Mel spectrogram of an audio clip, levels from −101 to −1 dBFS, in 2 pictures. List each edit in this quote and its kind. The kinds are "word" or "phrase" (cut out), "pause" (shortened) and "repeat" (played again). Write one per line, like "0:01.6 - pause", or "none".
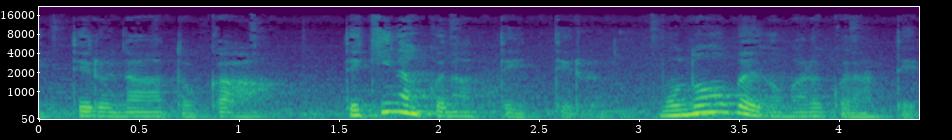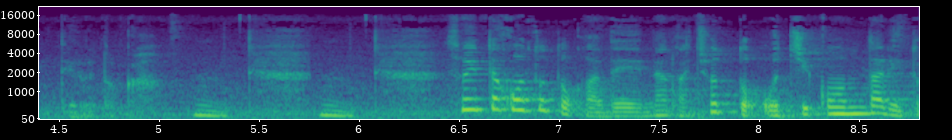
0:05.8 - repeat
